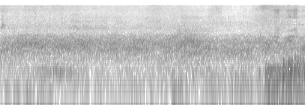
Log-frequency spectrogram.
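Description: Steady rushing outdoor noise of wind and distant motorway traffic. A man's voice comes back in just before the end.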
